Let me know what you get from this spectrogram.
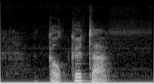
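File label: "Calcutta", Dutch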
